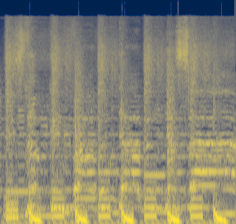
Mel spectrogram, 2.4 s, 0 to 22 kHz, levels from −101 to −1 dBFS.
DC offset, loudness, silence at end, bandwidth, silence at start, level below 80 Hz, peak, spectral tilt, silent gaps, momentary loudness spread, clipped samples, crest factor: under 0.1%; -11 LUFS; 0 s; 17 kHz; 0 s; -18 dBFS; 0 dBFS; -5 dB/octave; none; 3 LU; under 0.1%; 10 dB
